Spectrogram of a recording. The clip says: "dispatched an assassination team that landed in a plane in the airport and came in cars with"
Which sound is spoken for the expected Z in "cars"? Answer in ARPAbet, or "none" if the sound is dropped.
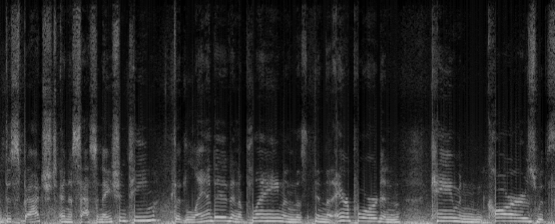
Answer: Z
